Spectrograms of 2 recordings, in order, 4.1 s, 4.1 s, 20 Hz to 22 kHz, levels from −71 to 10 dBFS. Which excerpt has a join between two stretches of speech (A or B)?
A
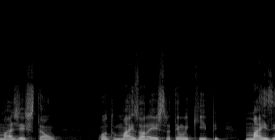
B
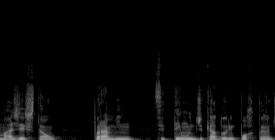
A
